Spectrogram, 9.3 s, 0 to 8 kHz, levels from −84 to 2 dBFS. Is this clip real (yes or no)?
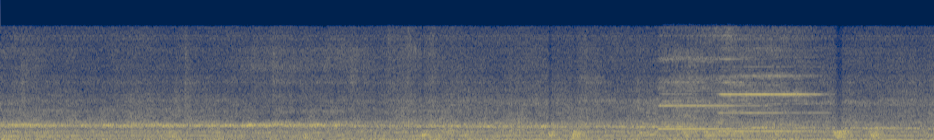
no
